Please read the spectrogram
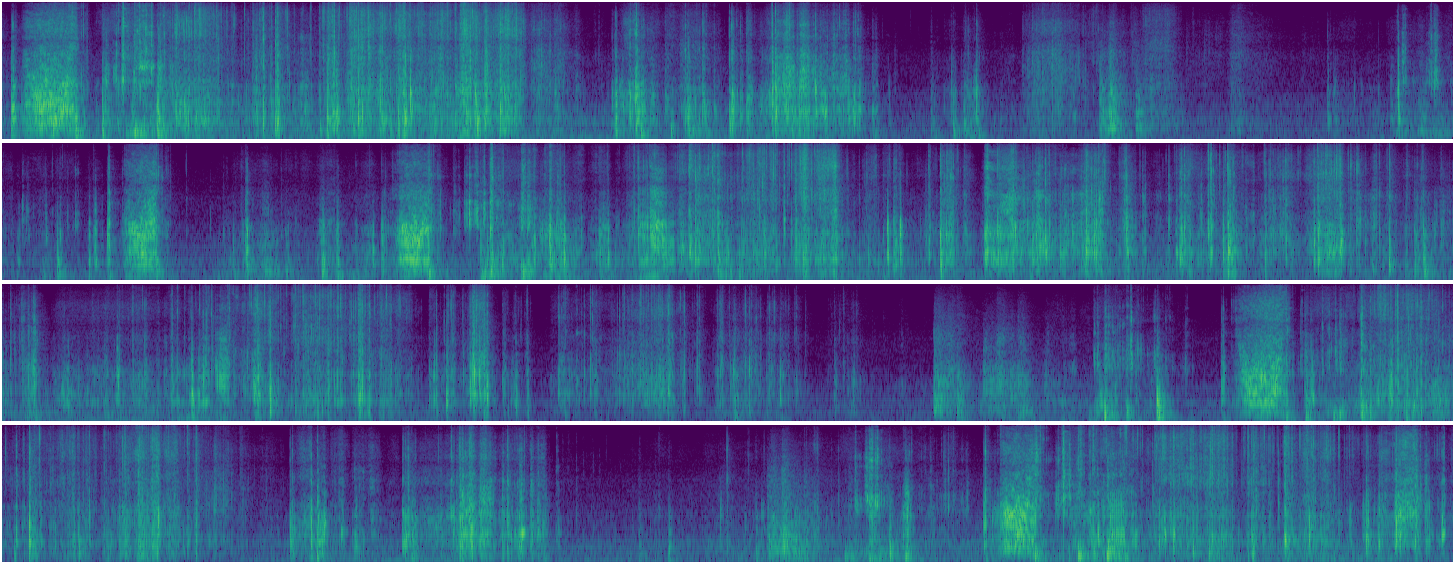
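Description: Clear plastic shrink wrap being torn and crumpled off trading-card boxes by hand, in uneven bursts of crinkling and crackling.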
